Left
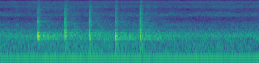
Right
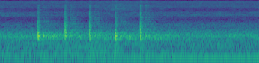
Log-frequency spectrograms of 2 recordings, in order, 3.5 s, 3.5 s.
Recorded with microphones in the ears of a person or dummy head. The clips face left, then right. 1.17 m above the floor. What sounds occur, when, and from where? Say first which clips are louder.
0.5 s knocking: left 2 dB; 20° left (ahead or behind), 0.6 m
